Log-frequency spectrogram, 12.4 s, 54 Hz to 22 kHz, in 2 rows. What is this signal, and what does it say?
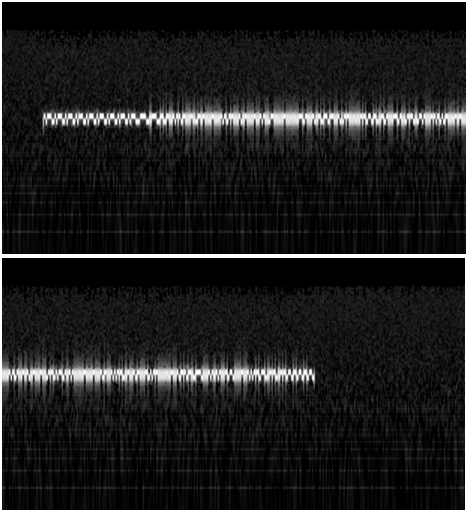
NAVTEX (SITOR-B), 100 baud, 170 Hz shift, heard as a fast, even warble, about 1360 Hz centre. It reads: THE UNIVERSITY HAS A BRANCH IN VILNIUS, LITHUANIA.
